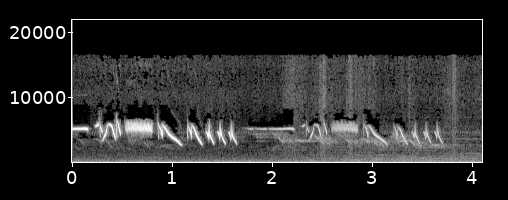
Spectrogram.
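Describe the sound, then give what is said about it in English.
A sparrow sings its mating call twice: a clear high whistle running into a quick series of buzzy trilled notes. The first phrase is bright, the repeat slightly softer, with no talking. “But now, with the traffic here at its lowest levels since the 1950s, researchers are amazed to hear new notes in the sparrows' mating call.”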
